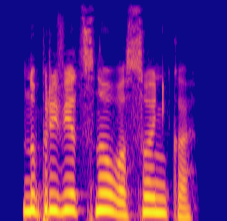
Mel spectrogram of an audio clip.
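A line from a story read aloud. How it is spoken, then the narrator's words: Mocking. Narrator (Russian): его глумливых слов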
